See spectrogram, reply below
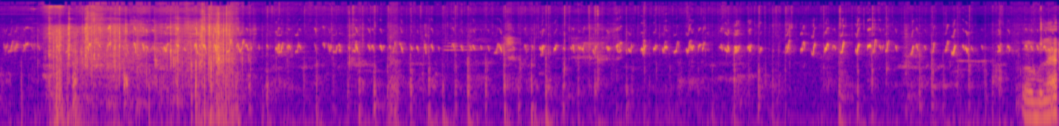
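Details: Desi chicken family, one mother hen with four baby chicks: a steady stream of high, thin peeps repeated rapidly throughout, with a loud rustling, scraping burst near the start and soft tapping in the background.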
